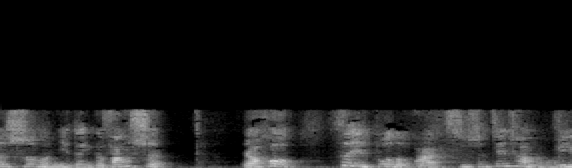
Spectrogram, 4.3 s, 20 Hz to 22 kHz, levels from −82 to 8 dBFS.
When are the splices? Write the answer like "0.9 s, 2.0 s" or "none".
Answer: none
